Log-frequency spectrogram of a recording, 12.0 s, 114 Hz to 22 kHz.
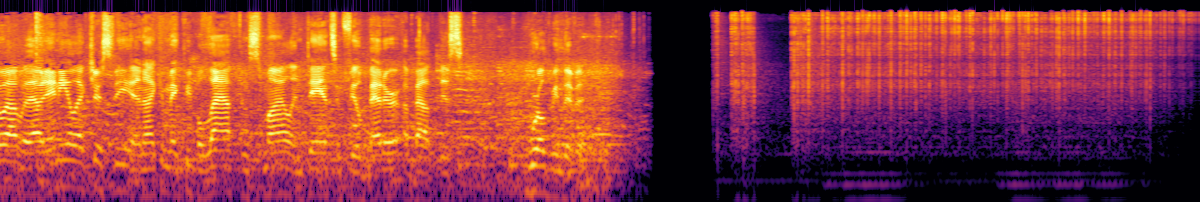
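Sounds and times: crackling static: 7.2 - 12.0.

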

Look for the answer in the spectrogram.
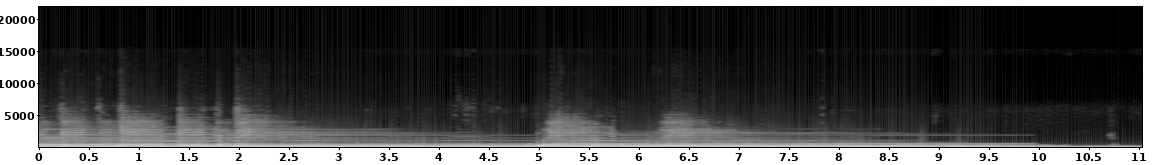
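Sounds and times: overdriven electric guitar chord ringing: 0.0 - 11.0.

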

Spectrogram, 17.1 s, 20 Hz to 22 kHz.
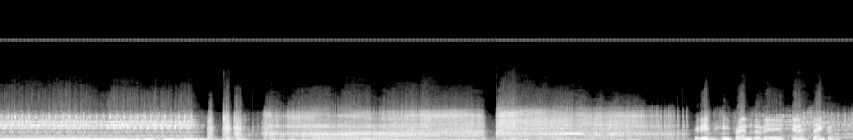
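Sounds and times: sustained organ chords: 0.0 - 5.1, 13.9 - 17.0.

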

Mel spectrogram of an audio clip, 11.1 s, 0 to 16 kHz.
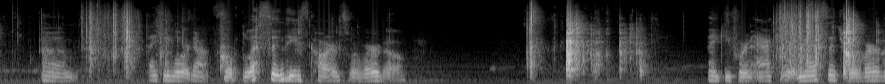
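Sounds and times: cards being shuffled: 0.0 - 2.8, 6.6 - 8.2, 9.6 - 11.0.

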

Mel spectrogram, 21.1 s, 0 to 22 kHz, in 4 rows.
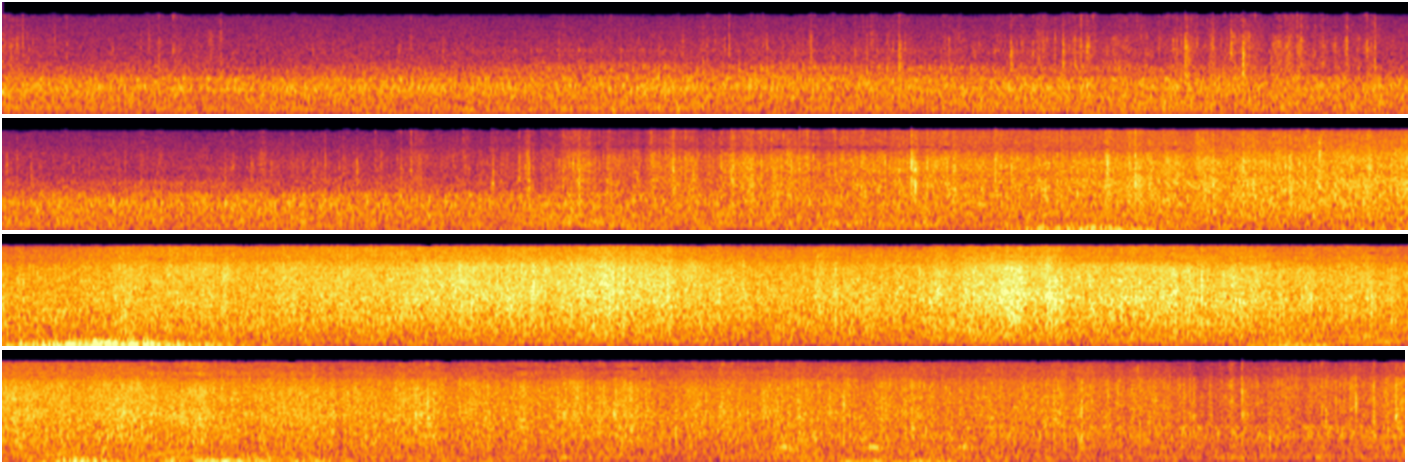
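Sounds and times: rushing rustling hiss: 0.0 - 21.0.

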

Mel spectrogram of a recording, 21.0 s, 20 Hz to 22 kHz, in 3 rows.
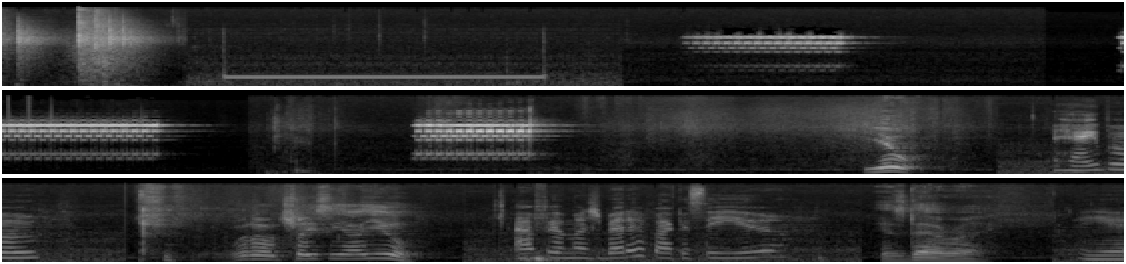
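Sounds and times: phone call tone: 1.4 - 3.4, 4.3 - 5.5, 7.0 - 8.2, 9.6 - 10.6
smartphone ringtone: 4.3 - 5.5, 7.0 - 8.2, 9.6 - 10.6.

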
